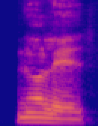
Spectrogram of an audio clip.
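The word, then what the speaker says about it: knowledge: letter দি silent থাকবে কে এন ও ডাবলিউ এল ইডি জিই নলেজ মানে জ্ঞান এখানেও কে লেটার ডিলেন্ট থাকবে কে এন এ সি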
